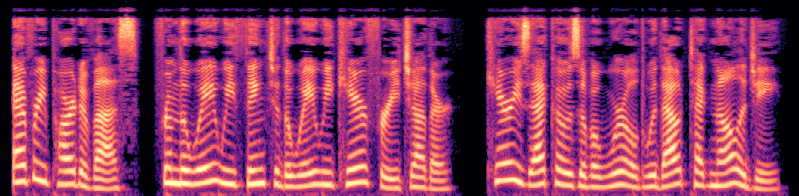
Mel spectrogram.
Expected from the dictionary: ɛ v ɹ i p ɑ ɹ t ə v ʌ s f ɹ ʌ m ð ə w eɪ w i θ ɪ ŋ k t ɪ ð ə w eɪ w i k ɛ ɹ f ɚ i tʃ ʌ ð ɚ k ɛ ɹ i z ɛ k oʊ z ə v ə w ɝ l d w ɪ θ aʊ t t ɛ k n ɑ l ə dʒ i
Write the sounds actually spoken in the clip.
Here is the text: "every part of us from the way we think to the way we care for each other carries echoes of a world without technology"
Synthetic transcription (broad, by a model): ɛ v ɹ i p ɑ ɹ t ə v ʌ s f ɹ ʌ m ð ə w eɪ w i θ ɪ ŋ k t ɪ ð ə w eɪ w i k ɛ ɹ f ɚ i tʃ ʌ ð ɚ k ɛ ɹ i z ɛ k oʊ z ə v ə w ɝ l d w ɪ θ aʊ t t ɛ k n ɑ l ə dʒ i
